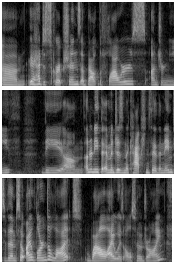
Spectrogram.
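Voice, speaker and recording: A woman speaks at a medium pitch with a bright, sharp tone and fairly even intonation. She barely pauses, and the recording is very clean with a silent background. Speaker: podcast host and illustrator. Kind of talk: casual solo podcast monologue. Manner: fast; rambling, filler-heavy.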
